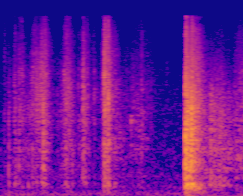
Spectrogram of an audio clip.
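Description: S-Cut emergency cutter's circular blade slicing through Cordura nylon pack fabric in a run of short scratchy cutting strokes, then one sudden, sharp, loud rip near the end.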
